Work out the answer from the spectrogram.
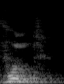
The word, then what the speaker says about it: wound: mispronounce the word and instead of saying one syllable they say two so instead of saying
